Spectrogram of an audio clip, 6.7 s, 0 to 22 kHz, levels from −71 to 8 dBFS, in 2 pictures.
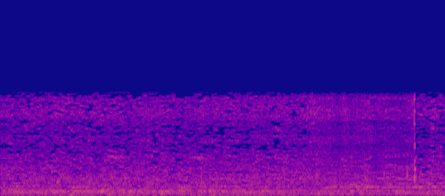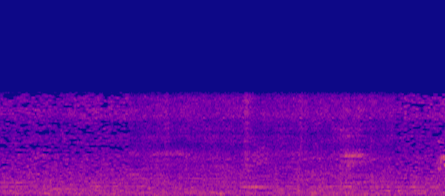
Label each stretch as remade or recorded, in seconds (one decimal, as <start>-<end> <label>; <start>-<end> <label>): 0.0-2.3 recorded; 2.3-3.1 remade; 3.1-4.3 recorded; 4.3-6.3 remade; 6.3-6.7 recorded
